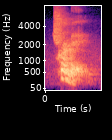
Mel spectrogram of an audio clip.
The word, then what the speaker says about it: Treme: Treme.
